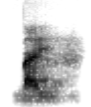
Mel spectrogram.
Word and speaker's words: knife: Okay, sometimes K is silent, knife, kano. It's not kano, it's no.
